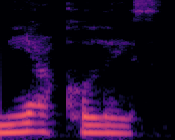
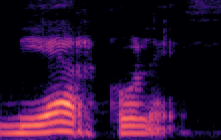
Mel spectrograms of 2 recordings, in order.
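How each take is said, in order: First: The word is said with a French accent. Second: The word is said with a Spanish accent.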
